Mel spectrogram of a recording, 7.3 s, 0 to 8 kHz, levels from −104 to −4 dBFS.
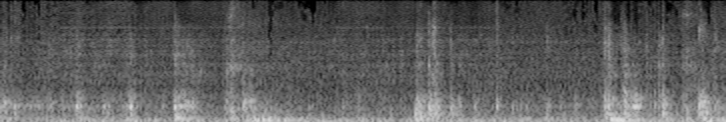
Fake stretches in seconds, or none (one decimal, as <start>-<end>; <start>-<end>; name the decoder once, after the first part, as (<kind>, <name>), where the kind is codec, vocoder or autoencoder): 0.6-2.4 (codec, HILCodec); 3.3-4.9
